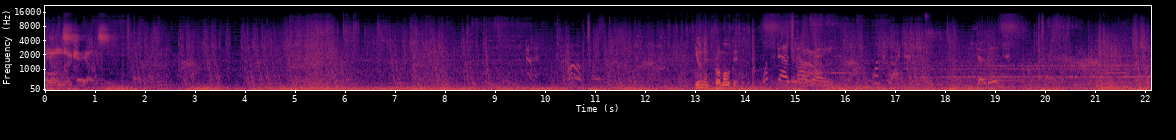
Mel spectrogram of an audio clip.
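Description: Game explosions and weapon fire boom and crackle constantly.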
